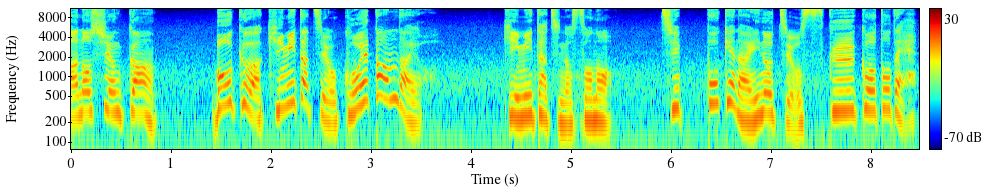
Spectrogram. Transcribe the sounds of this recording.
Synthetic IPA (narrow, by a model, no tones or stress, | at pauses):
ano̞ɕɨ̃ŋkãŋ | bo̞kɯ̟βakʲimʲit̪at͡ɕio̞ko̞e̞t̪ãnd̪ajo̞ | kʲimʲit̪at͡ɕino̞so̞no̞ | t͡ɕipːo̞ke̞naino̞t͡ɕio̞sɨ̥kɯːko̞t̪o̞d̪e̞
